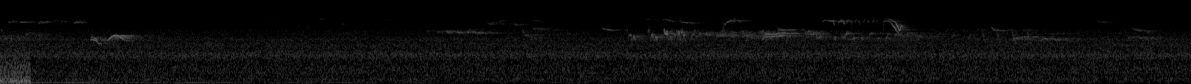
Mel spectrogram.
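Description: Birds chirping and singing faintly over a steady outdoor hiss, the calls coming in scattered short phrases, most of them in the second half.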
